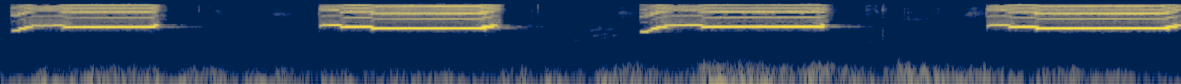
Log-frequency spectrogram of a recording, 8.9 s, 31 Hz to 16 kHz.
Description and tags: Knife sharpener 1
In Mexico this sound is characteristic from the knife sharpeners working on the street.
labour, working, whistle, whistling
